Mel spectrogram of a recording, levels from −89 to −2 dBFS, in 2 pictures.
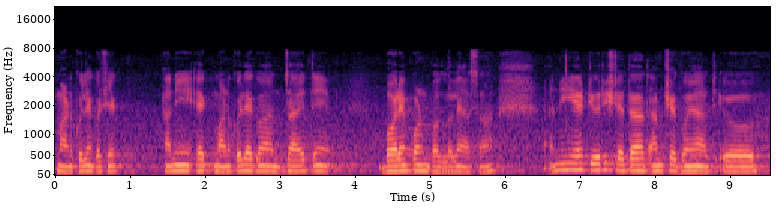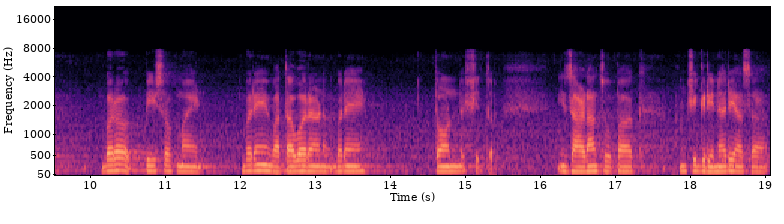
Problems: constant background noise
